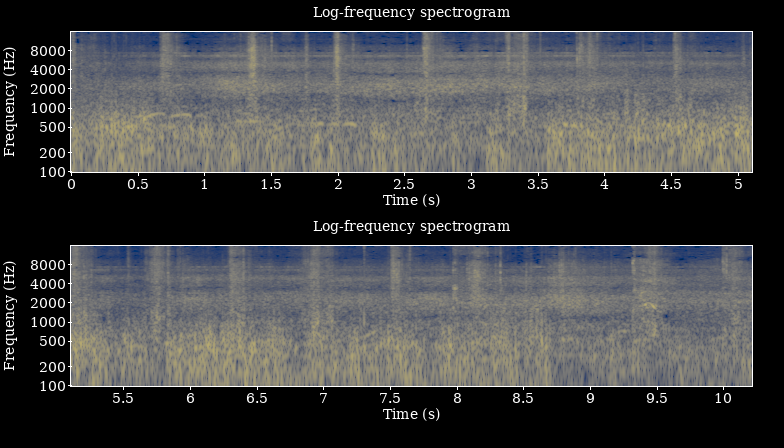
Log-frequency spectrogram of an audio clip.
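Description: Wind buffeting the microphone of a handheld camera, with walking footsteps on a gravelly dirt path ticking about twice a second.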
